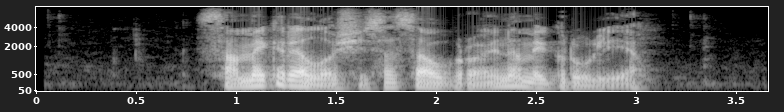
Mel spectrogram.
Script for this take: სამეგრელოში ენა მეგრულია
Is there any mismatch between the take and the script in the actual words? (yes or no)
yes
